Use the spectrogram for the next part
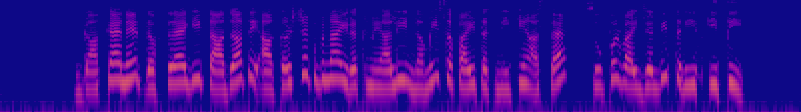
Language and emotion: Dogri, happy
